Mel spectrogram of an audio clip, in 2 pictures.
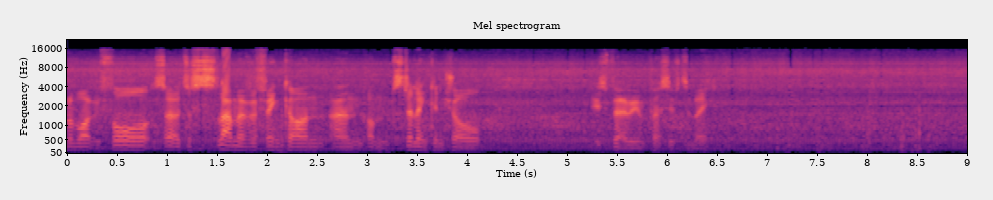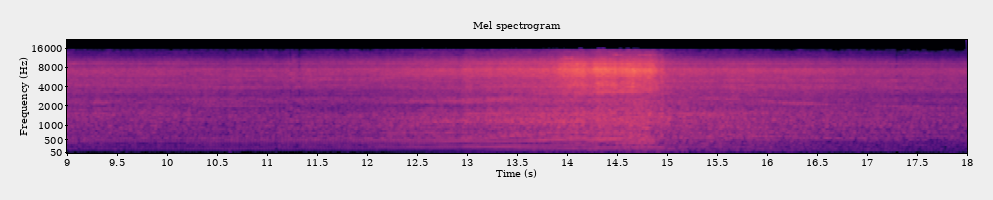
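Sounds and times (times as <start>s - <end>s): motorcycle engine accelerating: 6.4s - 17.9s.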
